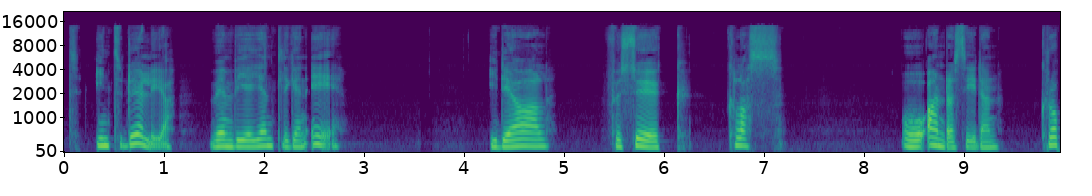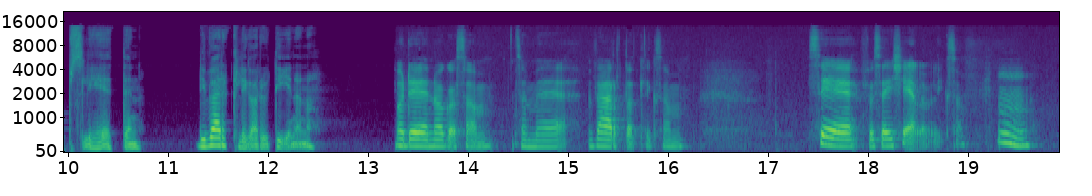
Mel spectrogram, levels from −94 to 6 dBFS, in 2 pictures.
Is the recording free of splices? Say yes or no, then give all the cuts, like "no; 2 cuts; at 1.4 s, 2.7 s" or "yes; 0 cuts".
no; 1 cut; at 13.3 s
